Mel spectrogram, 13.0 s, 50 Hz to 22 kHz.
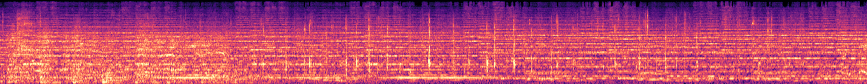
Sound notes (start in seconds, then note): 0.2 marching band music; 4.1 hooves clopping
